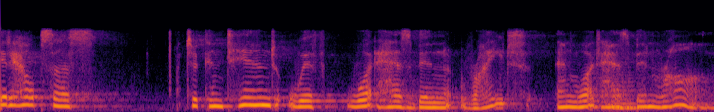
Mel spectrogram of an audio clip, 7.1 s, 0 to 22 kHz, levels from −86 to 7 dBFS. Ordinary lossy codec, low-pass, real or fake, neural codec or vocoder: Opus, 16 kbps; 7.2 kHz; real; none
